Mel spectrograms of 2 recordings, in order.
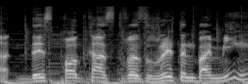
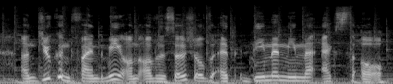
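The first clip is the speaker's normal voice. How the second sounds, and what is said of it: Put-on unidentified accent. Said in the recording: “I don't even know what accent that is.”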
